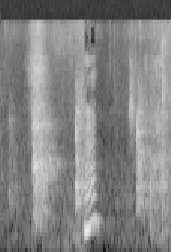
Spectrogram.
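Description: A brief voiced 'hm'-like syllable, rising then falling in pitch about a second in, between soft breathy sounds: a short wordless vocal response between sentences.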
